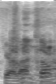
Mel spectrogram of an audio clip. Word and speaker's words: Jarlaxle: I've heard people pronounce it Jarlaxle, but I don't think it's with a hard J.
